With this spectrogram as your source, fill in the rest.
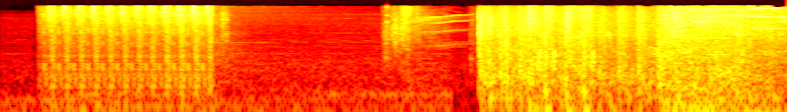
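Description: Bursts of rapid automatic gunfire in the video game Super Mecha Champions, one long volley, a brief pause with a single shot, then a louder sustained barrage, close and harsh.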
